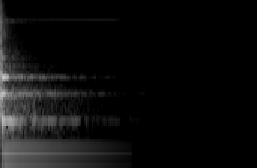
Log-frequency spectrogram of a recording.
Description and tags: Tweaked percussion and cymbal sounds combined with synths and effects.
Wood, Oneshot, Short, Log, Huge, Deep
